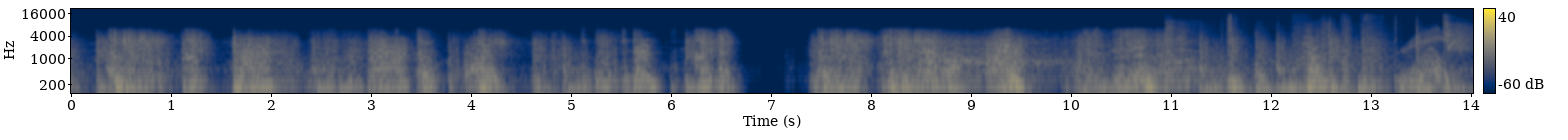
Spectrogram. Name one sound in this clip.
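Quick swishes whoosh through the air.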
